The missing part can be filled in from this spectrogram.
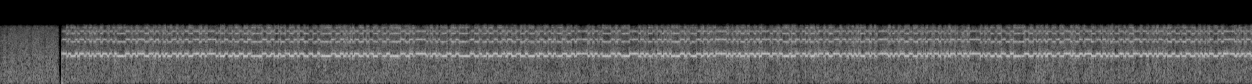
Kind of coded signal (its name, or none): two-tone teleprinter signal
